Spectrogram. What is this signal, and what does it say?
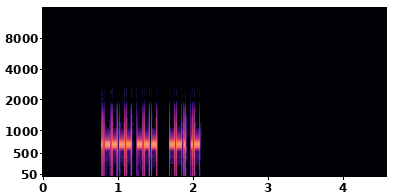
Morse code, heard as a keyed tone, about 50 wpm, 700 Hz. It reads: 1O GA
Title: Winter Field Day Exchanges 50wpm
